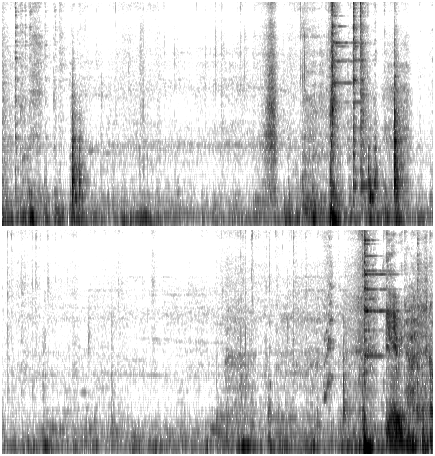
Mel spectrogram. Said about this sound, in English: Time for the old wallpaper scraper trick to get the bowl off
